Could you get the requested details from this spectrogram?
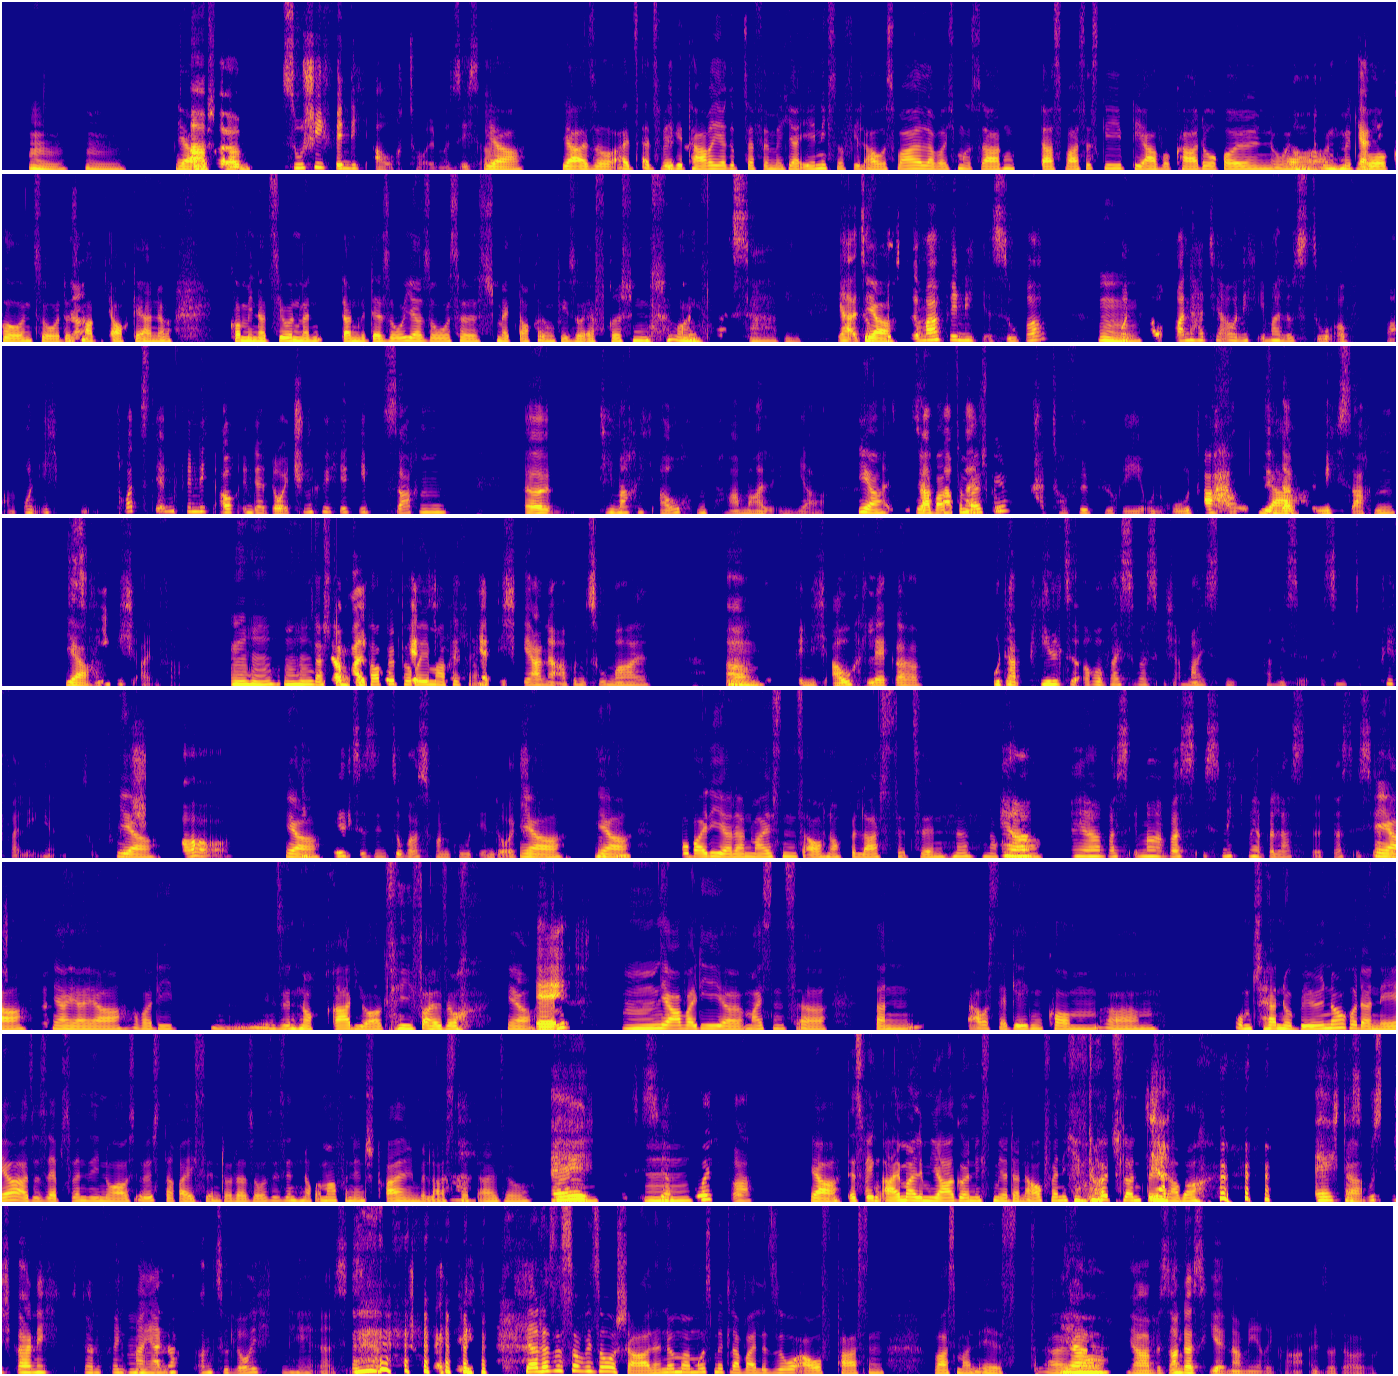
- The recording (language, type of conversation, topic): German, unstructured, Welche Küche magst du am liebsten, und was isst du dort besonders gern?
- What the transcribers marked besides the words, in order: other background noise; drawn out: "Oh"; laughing while speaking: "erfrischend"; put-on voice: "Das sind so Pfifferlinge, so frisch. Oh"; laughing while speaking: "radioaktiv"; chuckle; laughing while speaking: "Tschernobyl"; afraid: "Ach, echt? Das ist ja furchtbar"; laughing while speaking: "in Deutschland"; laugh; laugh; laughing while speaking: "schrecklich"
